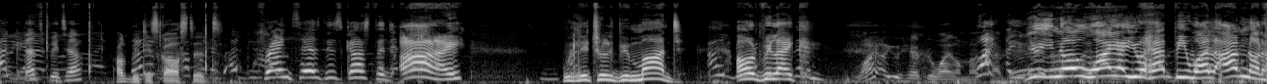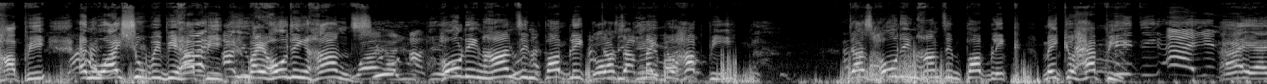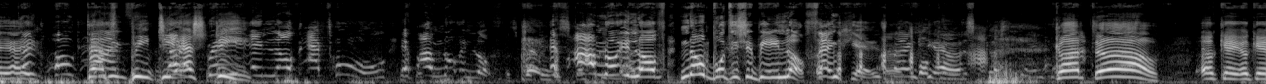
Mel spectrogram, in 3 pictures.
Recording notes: nevermind the bad feedback we got from the wind, the mic wasn't with us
